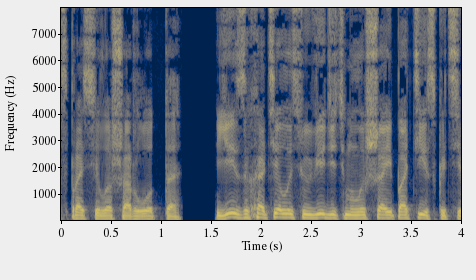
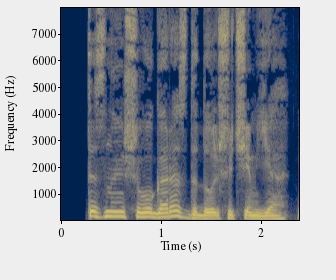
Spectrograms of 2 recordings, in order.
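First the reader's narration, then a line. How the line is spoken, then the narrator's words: Sad. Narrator (Russian): грустно сказала Адель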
